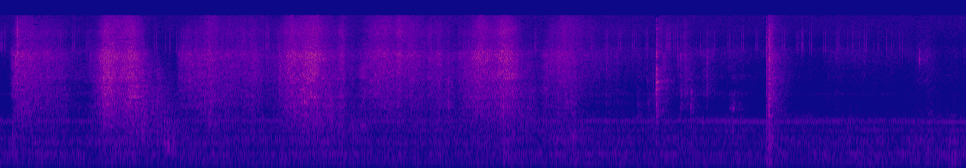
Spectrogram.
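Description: Soaked sponges squeezed and squished in soapy water and thick suds: a run of wet squelches about a second apart, then softer, with two short sharp clicks about five and six seconds in.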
